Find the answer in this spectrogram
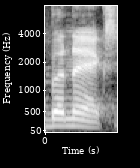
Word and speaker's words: Beineix: It's pronounced Beineix.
